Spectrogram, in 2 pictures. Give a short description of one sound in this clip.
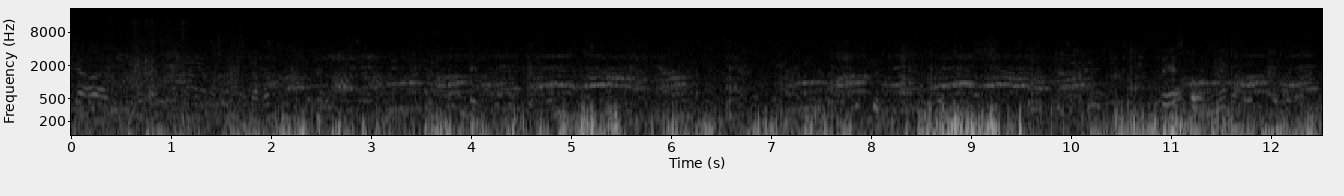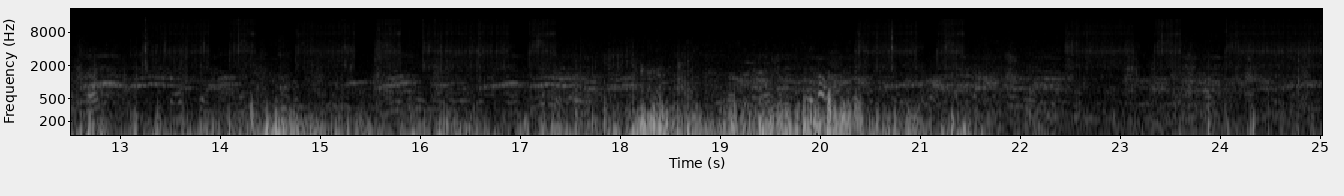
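A horse's hooves thud on soft sand as it canters and jumps.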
